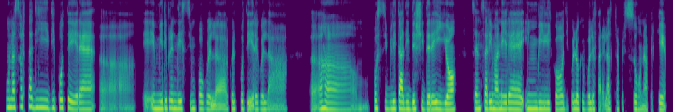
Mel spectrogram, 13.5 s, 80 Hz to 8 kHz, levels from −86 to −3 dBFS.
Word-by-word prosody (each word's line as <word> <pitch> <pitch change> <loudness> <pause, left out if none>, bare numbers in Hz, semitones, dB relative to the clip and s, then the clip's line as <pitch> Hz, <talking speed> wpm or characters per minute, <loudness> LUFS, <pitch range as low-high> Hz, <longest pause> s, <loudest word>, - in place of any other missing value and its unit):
una 220 0 +4
sorta 240 +2 -2
di 215 -1 +2
di 205 +2 -2
potere, 175 -4 +1
uhm, - - -12 0.2
e - - -9
e - - +2
mi 185 0 +4
riprendessi 190 -1 +1
un 185 0 -1
po' 180 -2 -2
quel 95 - -1
quel 180 0 -3
potere 180 -2 -2
quella, 175 0 -6 0.5
uhm, 165 - -2
possibilità 185 -1 +1
di 180 +1 +1
decidere 180 -1 +1
io, 170 -1 +4 0.3
senza 185 +1 0
rimanere 175 -1 +3
in 180 0 +3
bilico 175 -1 0
di 175 +1 -9
quello 180 0 +1
che 175 +1 -6
vuole 170 +1 -1
fare 180 - -9
l'altra 175 +1 -6
persona 170 - -4
perché, 165 - -3
180 Hz, 145 wpm, -21 LUFS, 170-185 Hz, 0.5 s, una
